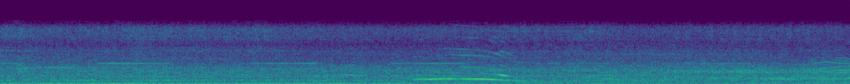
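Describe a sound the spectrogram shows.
A diesel dump truck passes by.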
